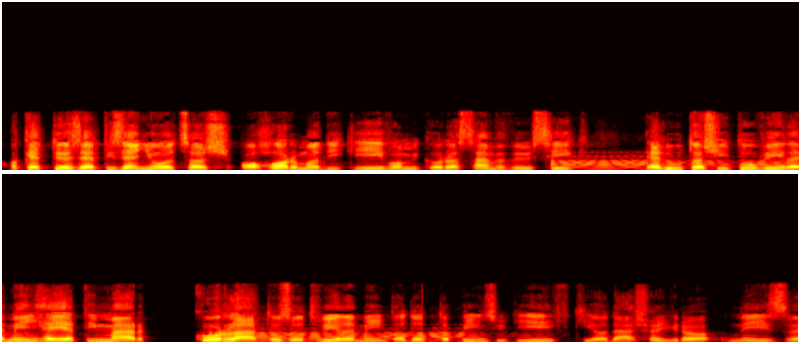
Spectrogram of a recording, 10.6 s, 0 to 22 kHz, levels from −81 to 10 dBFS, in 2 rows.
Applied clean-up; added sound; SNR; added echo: neural mask model RNNoise.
